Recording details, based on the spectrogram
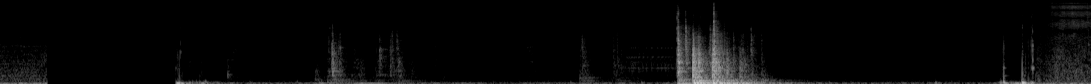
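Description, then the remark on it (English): A door being closed: soft handle clicks and rattles build up to one loud, heavy thud as it shuts, followed by a quieter bump a few seconds later. No talking. “And starting off your first day right on time to close the door, take a seat in front of my desk.”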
